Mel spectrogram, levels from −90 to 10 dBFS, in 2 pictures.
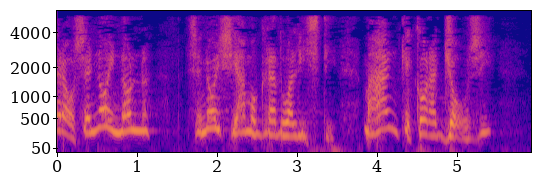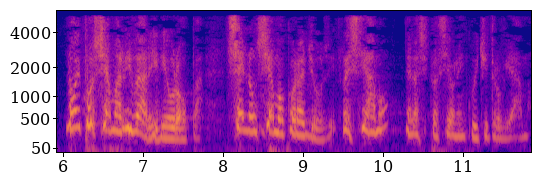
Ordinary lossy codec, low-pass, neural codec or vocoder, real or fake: MP3, 32 kbps; 5.4 kHz; none; real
